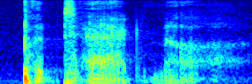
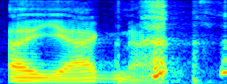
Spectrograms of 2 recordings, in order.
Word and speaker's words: Patagna: Uh, Jansen emailed me this week, and he noted that the P in Patagna is silent. he said it's actually pronounced Jansen Ayagna.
